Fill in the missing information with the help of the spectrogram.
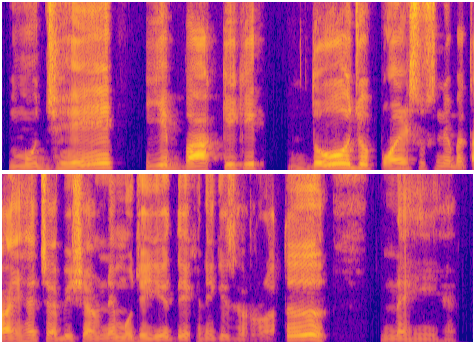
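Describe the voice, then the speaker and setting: A man voicing a brash male mathematician who interrupts an argument, a little lower and quieter than his own teaching voice, bossy and insistent. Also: a little slow, lightly acted.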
